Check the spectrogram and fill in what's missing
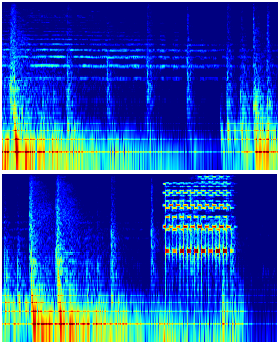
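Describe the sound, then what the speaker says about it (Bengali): A telephone rings in repeated electronic bursts during an office call, loud and close, with a brief burst of music-like tones near the end and no talk over it. "আমি তাড়াতাড়ি ম্যাডামকে ফোন করি।"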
